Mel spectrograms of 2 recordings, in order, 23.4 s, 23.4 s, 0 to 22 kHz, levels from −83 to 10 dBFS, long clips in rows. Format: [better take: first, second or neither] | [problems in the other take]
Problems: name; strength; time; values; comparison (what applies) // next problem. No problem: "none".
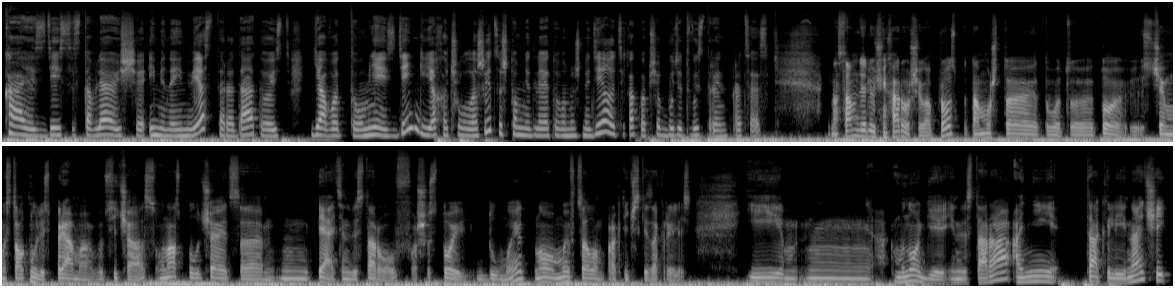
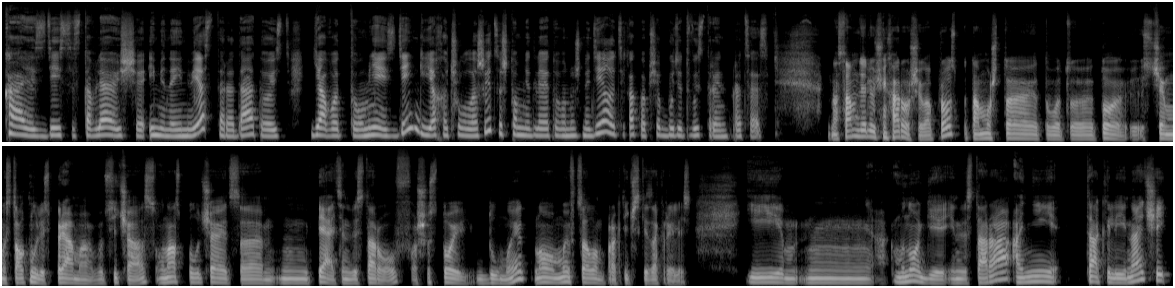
second | low rumble; faint; throughout; 25 dB below the speech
